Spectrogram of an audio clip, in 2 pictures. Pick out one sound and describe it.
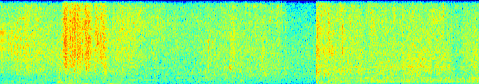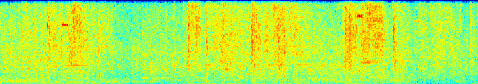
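A large creature roars in a video game.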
